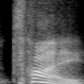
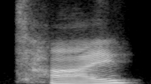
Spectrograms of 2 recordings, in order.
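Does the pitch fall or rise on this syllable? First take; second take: fall; rise. First: The syllable is said with a falling pitch. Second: The syllable is said with a rising pitch. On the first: "going down, is fourth tone" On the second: "cai is second tone"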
